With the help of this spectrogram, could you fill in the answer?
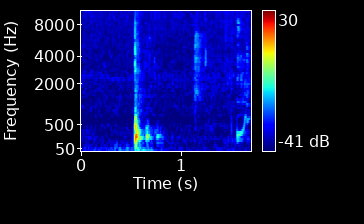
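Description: Someone takes a drink of water: a sharp, hollow gulp followed about a second later by a softer swallow, with no talking.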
